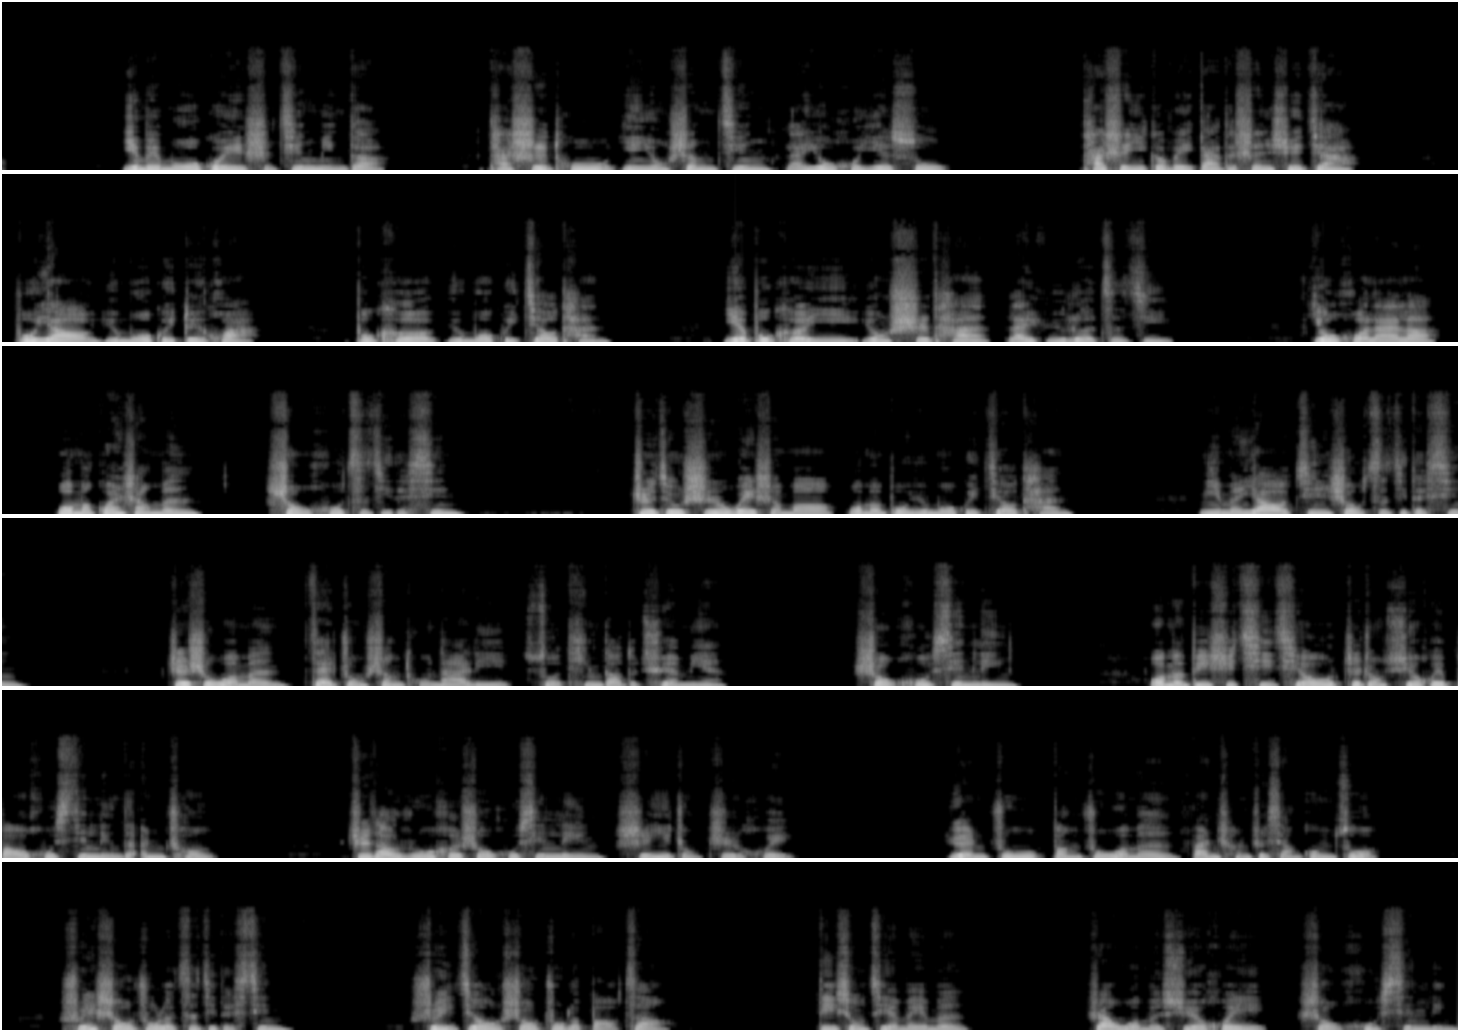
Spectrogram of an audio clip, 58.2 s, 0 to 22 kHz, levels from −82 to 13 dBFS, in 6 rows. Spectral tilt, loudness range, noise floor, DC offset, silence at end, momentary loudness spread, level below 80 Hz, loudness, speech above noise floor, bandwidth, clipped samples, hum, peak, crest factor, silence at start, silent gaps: -6 dB/octave; 5 LU; -90 dBFS; under 0.1%; 0 s; 11 LU; -52 dBFS; -19 LUFS; 72 dB; 15 kHz; under 0.1%; none; 0 dBFS; 20 dB; 0.8 s; 34.14-34.18 s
